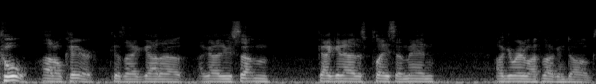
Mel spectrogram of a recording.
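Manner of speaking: plain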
